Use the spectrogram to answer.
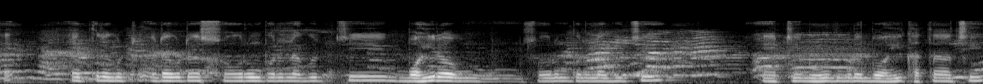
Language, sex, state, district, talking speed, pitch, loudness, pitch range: Odia, male, Odisha, Khordha, 130 wpm, 165 Hz, -17 LUFS, 150-175 Hz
